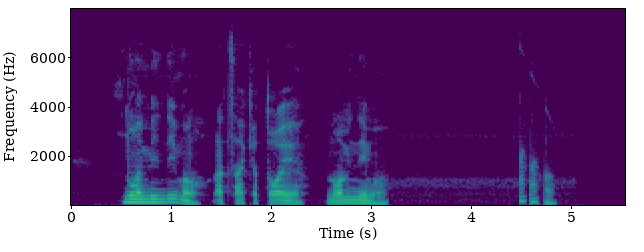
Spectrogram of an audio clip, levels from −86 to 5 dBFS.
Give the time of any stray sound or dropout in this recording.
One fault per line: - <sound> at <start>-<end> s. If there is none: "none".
- chirp at 4.5-5.0 s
